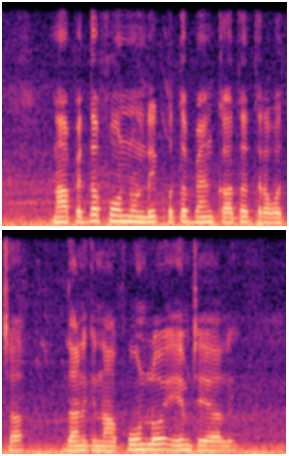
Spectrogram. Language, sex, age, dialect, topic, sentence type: Telugu, female, 31-35, Telangana, banking, question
